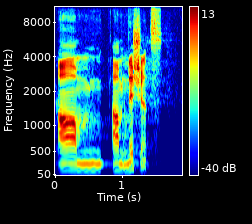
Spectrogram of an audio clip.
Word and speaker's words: omniscience: And if you look at the word omniscience, it's really just omniscience is what it actually says, but we just pronounce it shunts instead of science.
